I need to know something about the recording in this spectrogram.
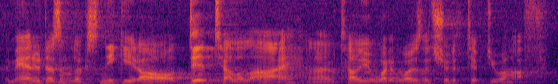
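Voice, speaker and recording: A man's voice: fairly high pitch, normal speed, natural voice. A man playing a genial, chatty host of an old-time radio audience show, explaining things and prompting with questions. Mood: genial, teasing. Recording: echoey hall with background noise.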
